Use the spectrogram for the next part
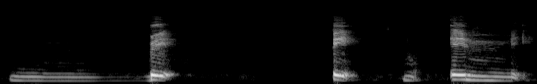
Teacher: podemos señalar, pues, aquí que el labio inferior choca con el labio superior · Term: bilabiales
